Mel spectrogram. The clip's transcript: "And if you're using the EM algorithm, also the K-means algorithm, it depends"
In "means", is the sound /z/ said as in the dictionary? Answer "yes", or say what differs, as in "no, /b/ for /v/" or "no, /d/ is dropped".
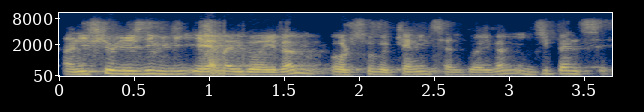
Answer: no, /s/ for /z/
